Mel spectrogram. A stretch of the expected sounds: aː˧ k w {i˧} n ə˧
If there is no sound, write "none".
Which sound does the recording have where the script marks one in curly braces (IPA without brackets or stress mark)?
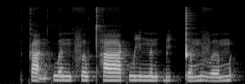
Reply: i˧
